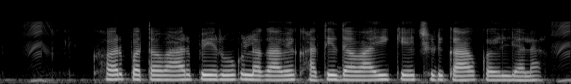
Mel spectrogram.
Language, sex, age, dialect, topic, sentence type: Bhojpuri, female, 18-24, Western, agriculture, statement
